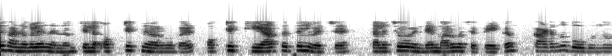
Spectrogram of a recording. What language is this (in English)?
Malayalam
